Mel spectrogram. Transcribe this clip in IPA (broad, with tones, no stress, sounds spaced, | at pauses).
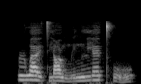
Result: ɻ w a˥˧ ɪ̯ t̪ j ɑ˥˩ ʊ̯ m i˥ n l j ɛ˥ t̪ʰ ṵ˨˩˦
